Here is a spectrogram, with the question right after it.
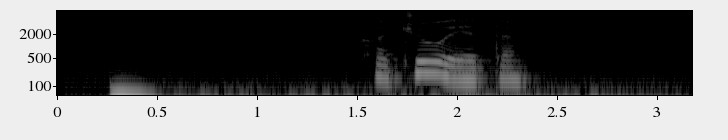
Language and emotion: Russian, neutral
